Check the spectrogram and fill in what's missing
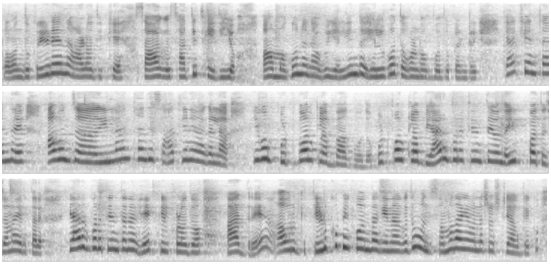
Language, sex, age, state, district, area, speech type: Kannada, female, 30-45, Karnataka, Mandya, rural, spontaneous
